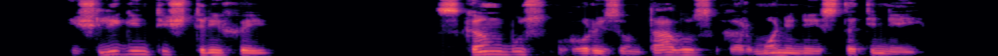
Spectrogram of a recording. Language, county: Lithuanian, Šiauliai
